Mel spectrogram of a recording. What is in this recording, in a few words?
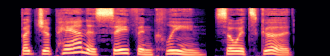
english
